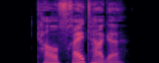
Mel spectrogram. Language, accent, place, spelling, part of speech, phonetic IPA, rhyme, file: German, Germany, Berlin, Karfreitage, noun, [kaːɐ̯ˈfʁaɪ̯taːɡə], -aɪ̯taːɡə, De-Karfreitage.ogg
- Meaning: nominative/accusative/genitive plural of Karfreitag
